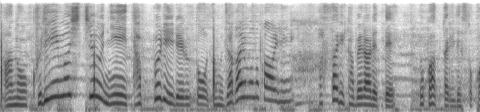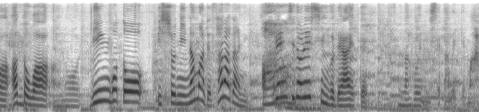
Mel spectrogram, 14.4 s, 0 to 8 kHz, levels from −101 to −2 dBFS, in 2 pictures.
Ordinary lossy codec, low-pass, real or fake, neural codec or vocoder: none; 7.2 kHz; fake; codec, 24 kHz, 3.1 kbps, DualCodec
